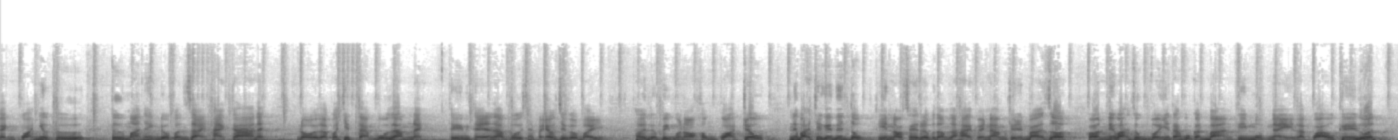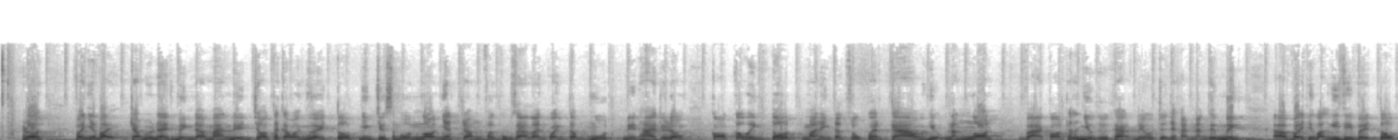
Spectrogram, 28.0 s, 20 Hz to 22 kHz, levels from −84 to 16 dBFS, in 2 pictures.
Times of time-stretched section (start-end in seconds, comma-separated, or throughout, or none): none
